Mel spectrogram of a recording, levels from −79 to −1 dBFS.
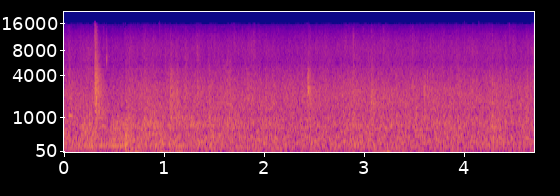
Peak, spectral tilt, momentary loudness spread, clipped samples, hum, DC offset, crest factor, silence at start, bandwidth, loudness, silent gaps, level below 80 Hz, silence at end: -6 dBFS; -2.5 dB/octave; 3 LU; under 0.1%; none; under 0.1%; 20 dB; 0 s; 16.5 kHz; -24 LUFS; none; -46 dBFS; 0 s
